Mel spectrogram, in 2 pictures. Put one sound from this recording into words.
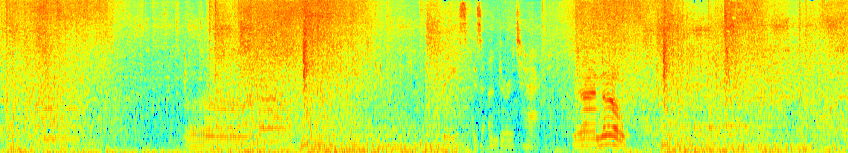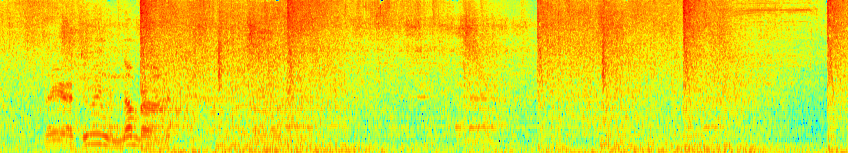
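Explosions boom and crackle over and over.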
